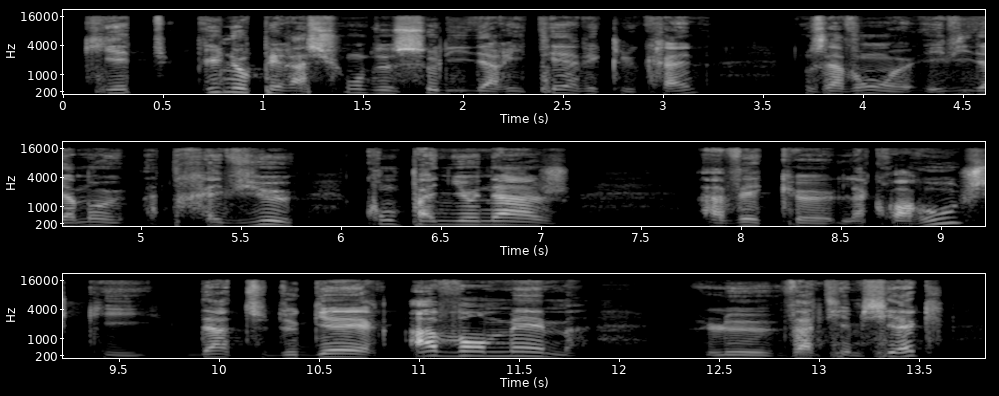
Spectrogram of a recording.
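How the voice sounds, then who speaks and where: A man talks very slowly at a fairly high pitch, bright and sharp in tone, with lively intonation and big swings in loudness. The sound is dry and close, with no echo. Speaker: postal company executive. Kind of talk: ceremonial speech. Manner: formal.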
